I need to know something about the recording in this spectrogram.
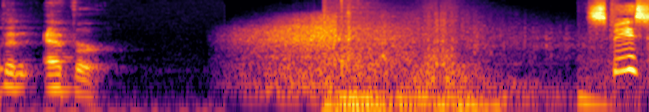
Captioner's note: voice-over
